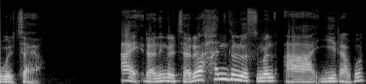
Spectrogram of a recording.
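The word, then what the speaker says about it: 爱: I라는 글자를 한글로 쓰면 아이라고 두 글자로 쓰게 됩니다.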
